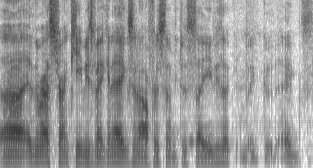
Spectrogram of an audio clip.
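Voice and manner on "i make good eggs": breathy, whispered character voice. Retelling a scene where Keamy offers eggs: imitating Keamy. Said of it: "I can't do impressions of anybody".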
